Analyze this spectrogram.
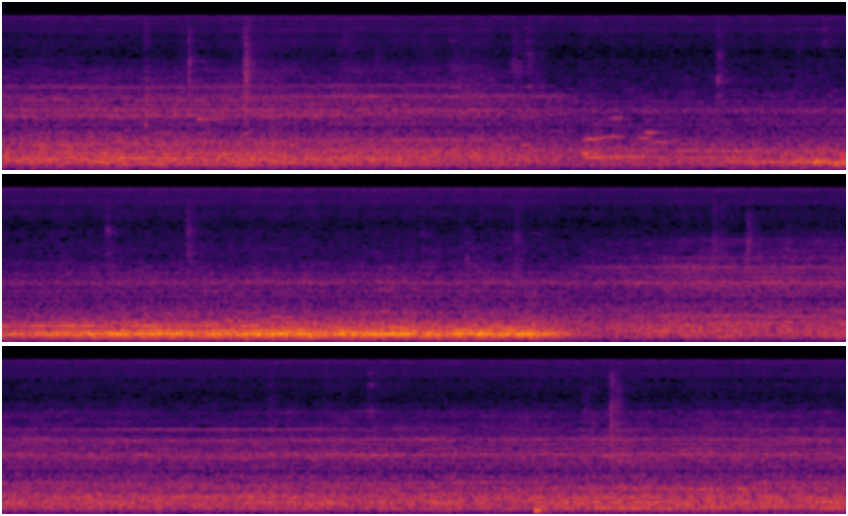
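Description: Electronic game music plays steadily through a loudspeaker, swelling louder for a few seconds in the middle.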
